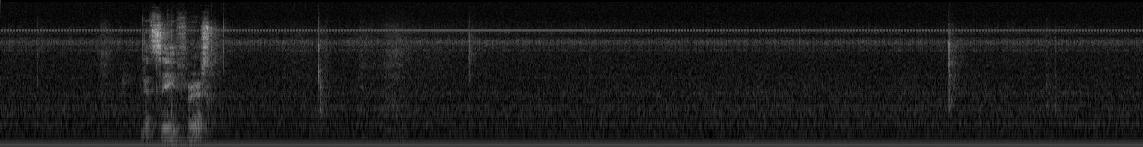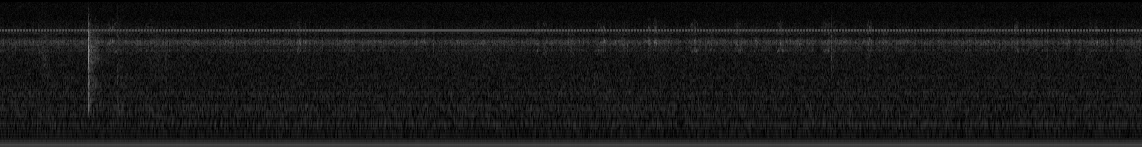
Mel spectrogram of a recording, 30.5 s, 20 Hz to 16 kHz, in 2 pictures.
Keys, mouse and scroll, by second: 2.1 ctrl+s, 5.2 F12, 12.6-14.0 middle drag, 16.4 middle click.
